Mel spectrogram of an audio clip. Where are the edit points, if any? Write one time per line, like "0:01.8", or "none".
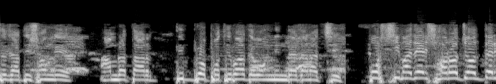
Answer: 0:03.5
